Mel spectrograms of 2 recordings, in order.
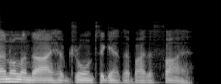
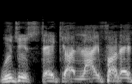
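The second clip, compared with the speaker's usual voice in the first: angry, rough, creaky snarling voice; 6 semitones higher, 3 dB louder than usual. A man holding up a drawing questions the narrator, snarling. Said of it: "He snarls".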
